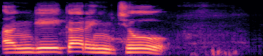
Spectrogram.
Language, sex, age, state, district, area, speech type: Telugu, male, 18-30, Andhra Pradesh, N T Rama Rao, urban, read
